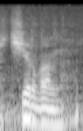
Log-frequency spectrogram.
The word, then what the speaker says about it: Чирван: И басист Виктор Чирван. Ударение на первый слог, Витя.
